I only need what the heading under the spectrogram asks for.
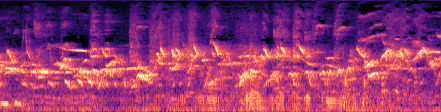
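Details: Newly moulted white-rumped shama of fighter style with a white tail, raging song: repeated sharp down-slurred whistles in fast bursts, some harsh rattling phrases mid-way, over low background chatter.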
